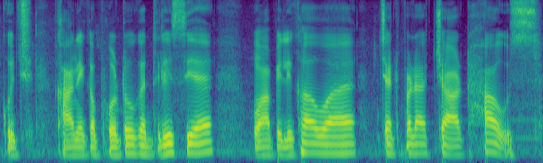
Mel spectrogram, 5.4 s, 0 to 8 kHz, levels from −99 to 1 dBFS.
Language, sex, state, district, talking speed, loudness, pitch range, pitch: Hindi, male, Jharkhand, Ranchi, 175 wpm, -15 LUFS, 105-125 Hz, 120 Hz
